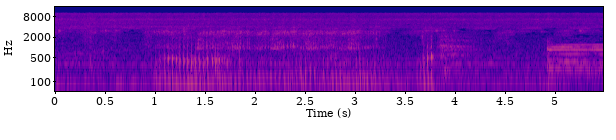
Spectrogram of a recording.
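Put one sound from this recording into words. A jaguar snarls with a low growl.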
